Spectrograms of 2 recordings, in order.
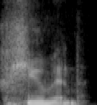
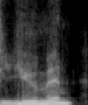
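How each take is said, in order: First: The word begins with a clear H sound. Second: The word begins without an H sound. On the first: The speaker calls it right. "Got to make that H noise in there" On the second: The speaker calls it wrong. "you don't say the H at all"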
